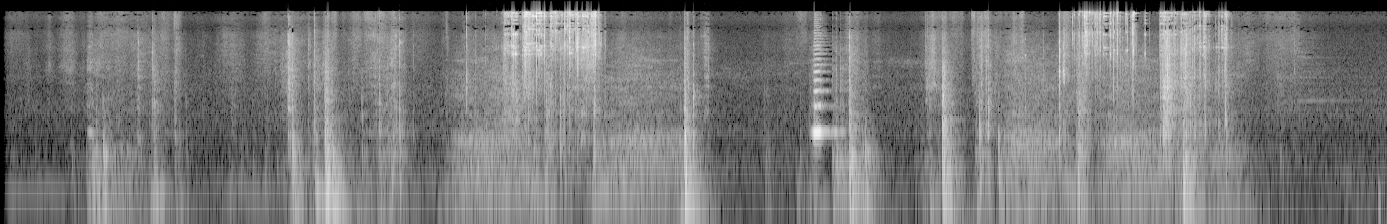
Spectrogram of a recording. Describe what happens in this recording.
I open the different drawer of my desk to find my key chain, I find one but it is the wrong one so I put it back and search for mine in another drawer till I find it.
